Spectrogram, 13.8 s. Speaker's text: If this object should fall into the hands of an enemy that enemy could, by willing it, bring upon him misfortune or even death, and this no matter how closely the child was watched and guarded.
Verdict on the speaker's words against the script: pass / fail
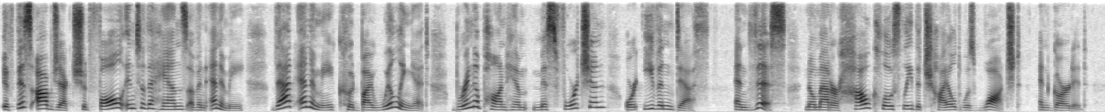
pass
